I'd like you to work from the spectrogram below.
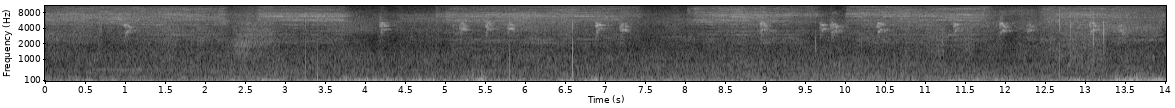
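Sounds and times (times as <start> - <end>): small birds chirping: 4.1 - 4.4, 5.0 - 7.4, 8.1 - 13.8.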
